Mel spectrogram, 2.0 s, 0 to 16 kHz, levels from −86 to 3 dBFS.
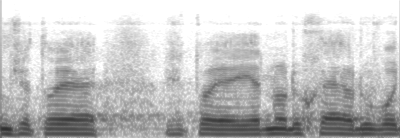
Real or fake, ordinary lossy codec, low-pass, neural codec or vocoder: fake; Opus, 24 kbps; 14.4 kHz; vocoder, 44.1 kHz, 128 mel bands every 512 samples, BigVGAN v2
